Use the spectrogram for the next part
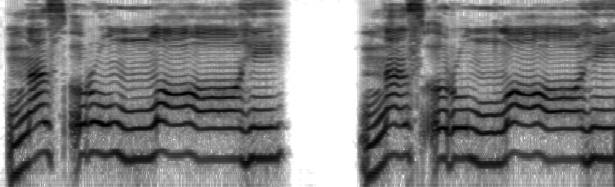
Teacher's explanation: را کی ادائیگی بھی پر ہوگی اور لفظ اللہ کو بھی پر پڑھیں گے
